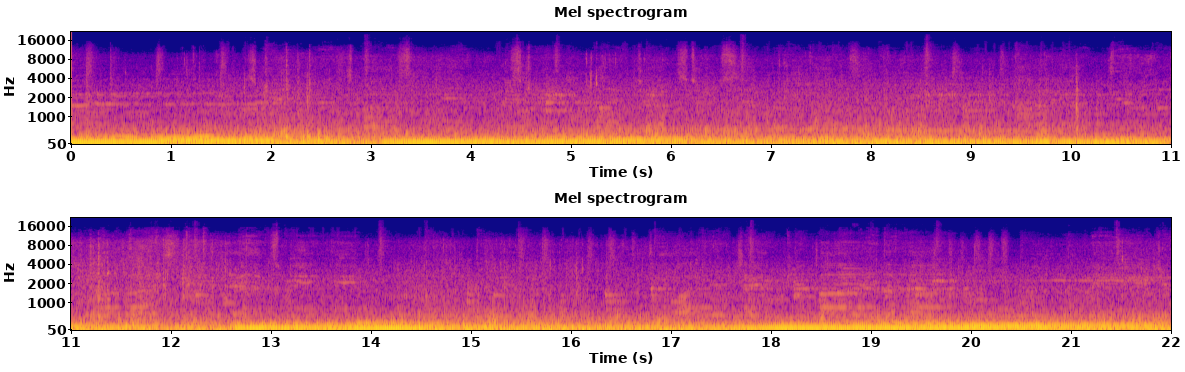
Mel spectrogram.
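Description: Steady engine drone and low rumble from a Subaru XV creeping slowly along the rocky Kidman Trail in Australia, loud and continuous throughout with occasional rises in revs and no talking.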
